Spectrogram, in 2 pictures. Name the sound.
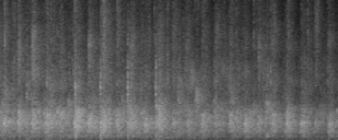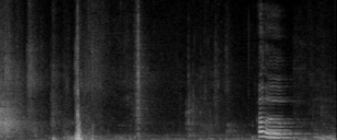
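audience applause welcoming speakers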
